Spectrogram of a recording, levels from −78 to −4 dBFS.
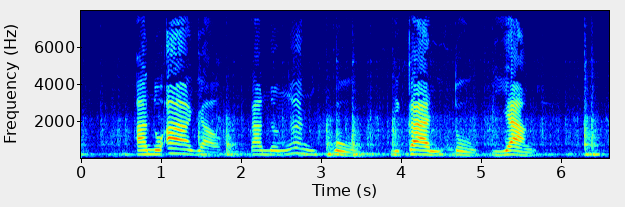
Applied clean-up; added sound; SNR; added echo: none; Rain; 13 dB; none.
